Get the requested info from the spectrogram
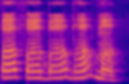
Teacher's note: दोनों होठों को आपस में मिलने से हम इन शब्दों को बोल पाते हैं। प भ म प वर्ग है। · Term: ओष्ठ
